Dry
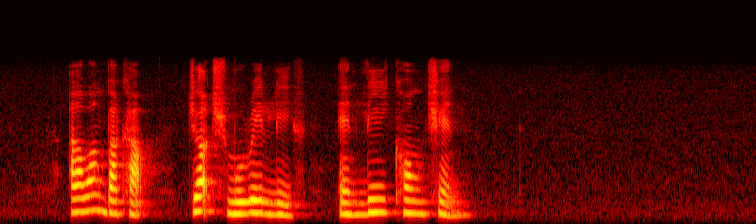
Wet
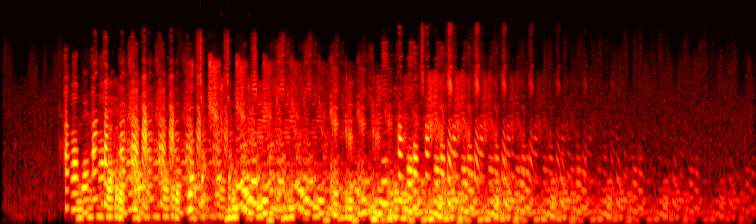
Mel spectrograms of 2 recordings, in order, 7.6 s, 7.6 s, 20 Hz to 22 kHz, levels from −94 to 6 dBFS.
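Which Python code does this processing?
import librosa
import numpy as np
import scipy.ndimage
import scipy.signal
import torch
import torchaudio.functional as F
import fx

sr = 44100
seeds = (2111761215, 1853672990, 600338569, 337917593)

y = fx.granulator(x, sr, seeds[0], grain_ms=100.0, per_s=20.0, spray_ms=100.0, spread_st=12)
y = fx.echo_split(y, sr, split_hz=750.0, low_ms=563, high_ms=271, feedback_pct=52, wet_db=-4)
y = y * 10.0 ** (5.5 / 20.0)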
